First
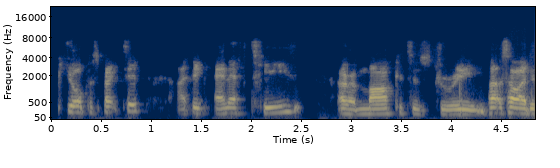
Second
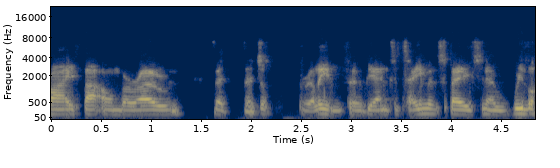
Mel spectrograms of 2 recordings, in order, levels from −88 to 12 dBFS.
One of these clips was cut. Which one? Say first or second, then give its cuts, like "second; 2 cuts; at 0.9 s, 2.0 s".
second; 1 cut; at 1.5 s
